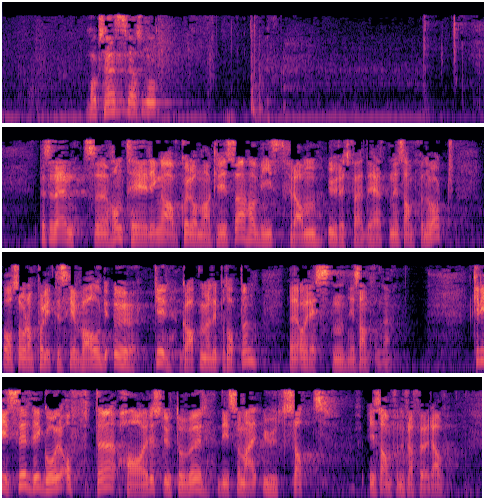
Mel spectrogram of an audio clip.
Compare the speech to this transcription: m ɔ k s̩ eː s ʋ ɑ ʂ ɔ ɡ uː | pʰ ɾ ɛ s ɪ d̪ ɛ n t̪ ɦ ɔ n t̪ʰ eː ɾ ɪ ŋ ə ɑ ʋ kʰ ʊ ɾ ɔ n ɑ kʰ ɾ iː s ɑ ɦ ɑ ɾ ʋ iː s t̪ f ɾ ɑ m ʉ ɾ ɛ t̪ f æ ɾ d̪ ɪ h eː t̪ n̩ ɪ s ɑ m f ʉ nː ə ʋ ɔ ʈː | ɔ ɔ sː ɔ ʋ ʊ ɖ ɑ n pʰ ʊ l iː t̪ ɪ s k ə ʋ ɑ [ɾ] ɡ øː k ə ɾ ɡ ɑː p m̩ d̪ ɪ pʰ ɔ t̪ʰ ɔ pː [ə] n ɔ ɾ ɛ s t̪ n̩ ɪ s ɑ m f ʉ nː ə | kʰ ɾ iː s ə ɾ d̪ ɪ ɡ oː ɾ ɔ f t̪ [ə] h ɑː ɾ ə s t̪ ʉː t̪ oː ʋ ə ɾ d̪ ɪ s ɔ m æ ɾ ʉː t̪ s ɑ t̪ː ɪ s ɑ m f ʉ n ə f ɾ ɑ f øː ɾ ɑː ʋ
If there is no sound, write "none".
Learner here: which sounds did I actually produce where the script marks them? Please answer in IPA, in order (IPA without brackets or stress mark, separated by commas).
l, ə, ə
